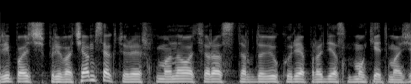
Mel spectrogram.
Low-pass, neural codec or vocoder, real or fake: 7.2 kHz; none; real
